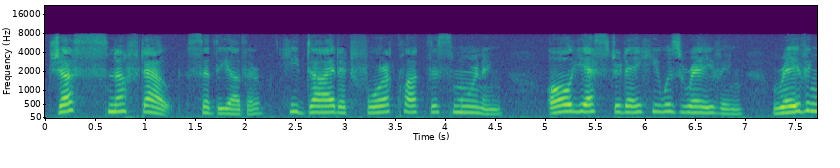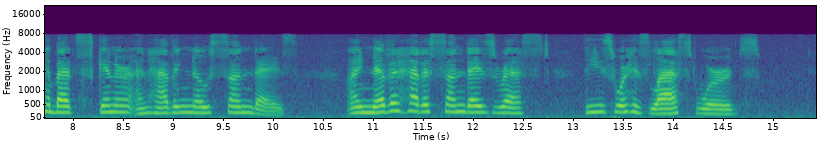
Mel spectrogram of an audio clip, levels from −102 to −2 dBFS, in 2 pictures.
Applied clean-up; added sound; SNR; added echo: none; none; none; none.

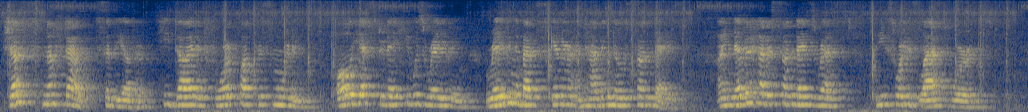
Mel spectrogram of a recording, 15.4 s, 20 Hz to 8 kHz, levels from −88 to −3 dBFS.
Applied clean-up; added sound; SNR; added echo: none; Bicycle; 19 dB; reverberation time 0.9 s.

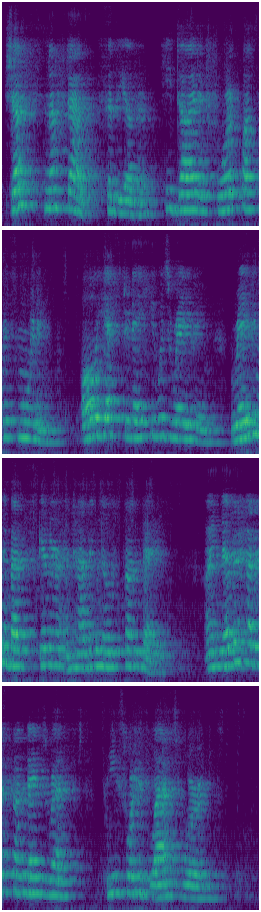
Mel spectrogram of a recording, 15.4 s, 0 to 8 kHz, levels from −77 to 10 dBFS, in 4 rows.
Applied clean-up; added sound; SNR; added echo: neural separator model SepFormer DNS4.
